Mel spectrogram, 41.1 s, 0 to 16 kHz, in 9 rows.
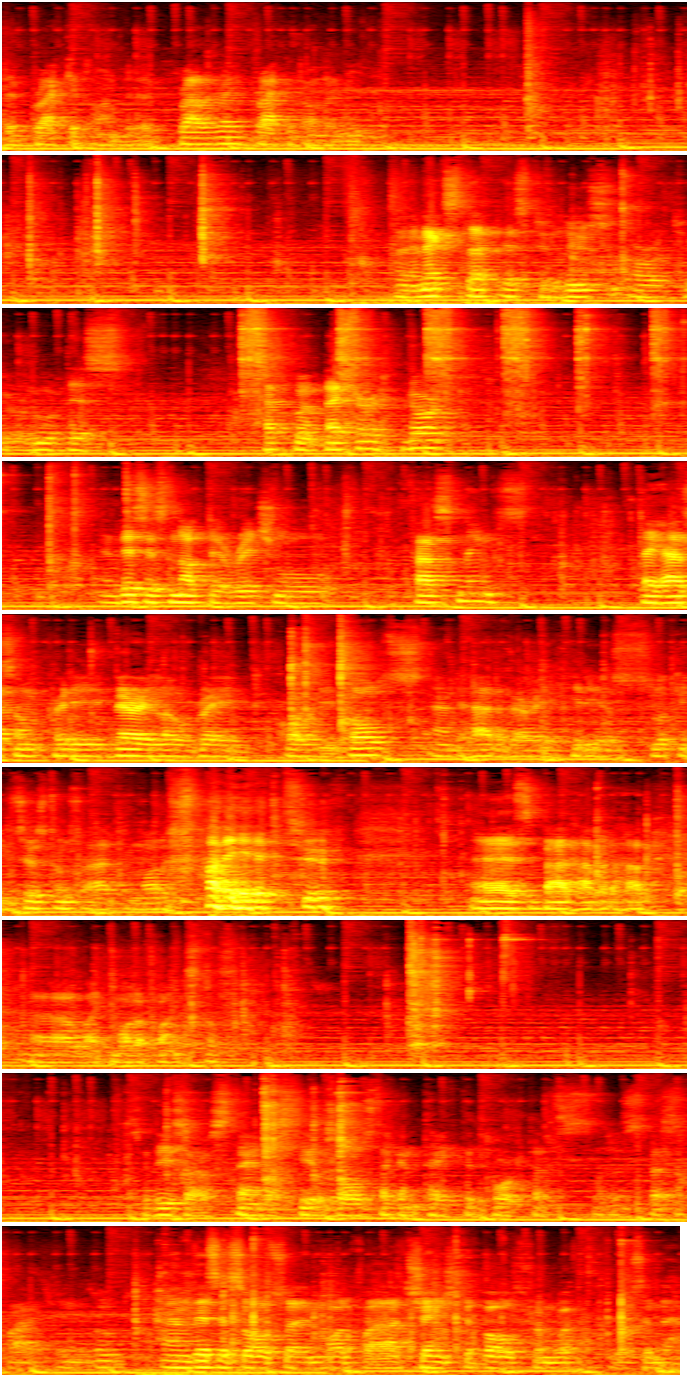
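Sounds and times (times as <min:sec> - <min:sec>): ratchet wrench clicking: 0:10.7 - 0:14.3
metal tool clinking on bolt: 0:30.0 - 0:31.0.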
